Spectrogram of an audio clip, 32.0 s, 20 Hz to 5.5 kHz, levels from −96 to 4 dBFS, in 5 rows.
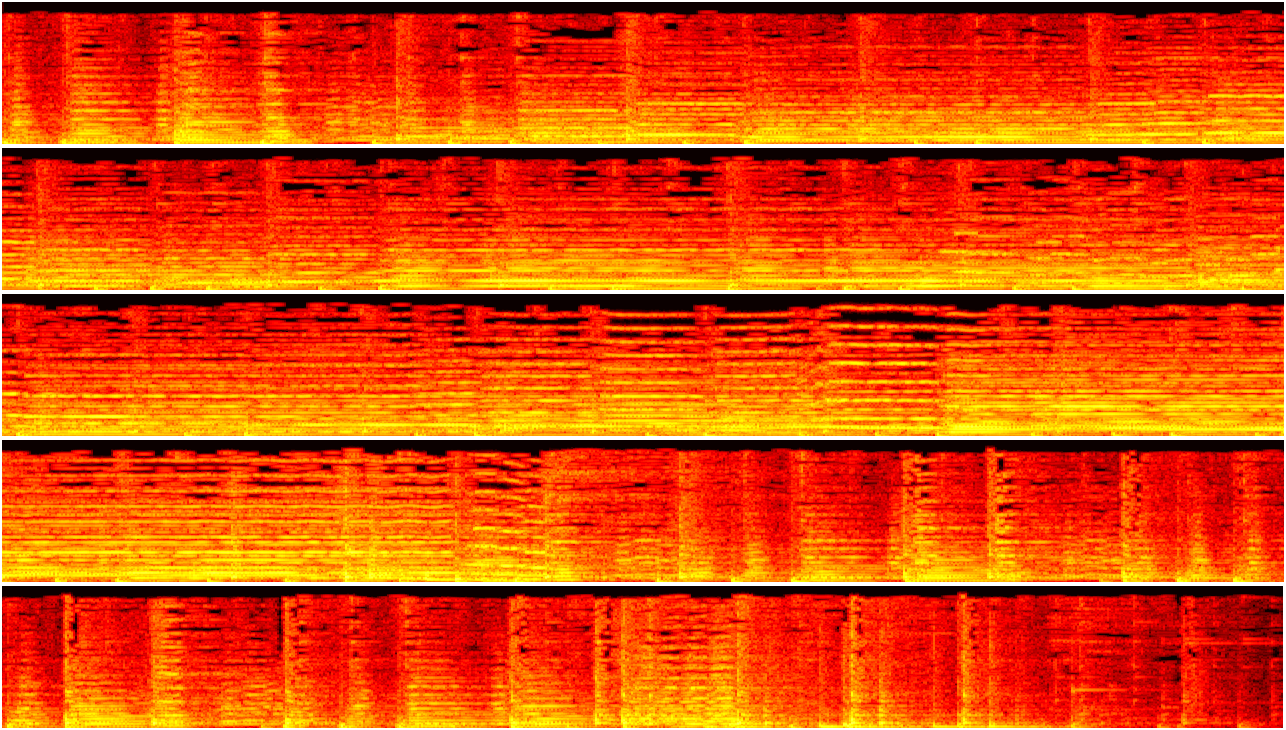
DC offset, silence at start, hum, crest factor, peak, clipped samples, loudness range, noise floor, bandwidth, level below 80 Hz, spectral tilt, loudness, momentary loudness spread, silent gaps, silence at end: under 0.1%; 0 s; none; 18 dB; -2 dBFS; under 0.1%; 6 LU; -42 dBFS; 5.4 kHz; -36 dBFS; -7.5 dB/octave; -21 LUFS; 9 LU; none; 0.15 s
